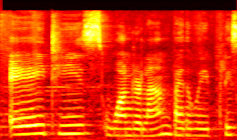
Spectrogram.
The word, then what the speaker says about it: ATEEZ: this a song O how do you even pronounce a8s a 8s this is 8s Wonderland by the way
